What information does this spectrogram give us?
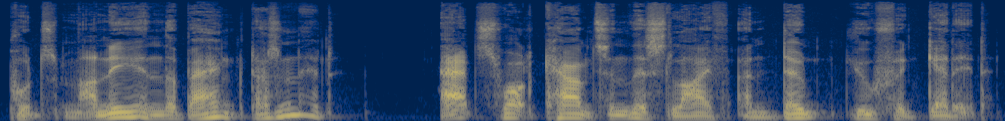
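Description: A man's voice: fairly low pitch, sing-song, moderate pace, fairly bright tone, husky, dry recording, studio quality, pitched above the performer's own voice, heavily acted. A man voicing a grasping, bossy old village grandfather in a storybook, nagging and dismissive.

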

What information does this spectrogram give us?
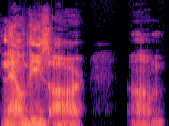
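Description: A man hosting a talk show with a hoarse, nearly gone voice, delivering a blunt and insistent commentary monologue that repeats its points. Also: medium pitch, steady tone, drawn-out words. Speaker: podcast host.

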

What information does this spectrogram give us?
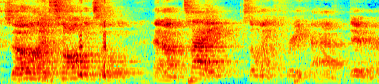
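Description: An American man hosting a casual podcast, chatting and telling stories in slangy, informal talk, his voice slightly hoarse from recovering after losing it. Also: on the high side, expressive, fairly quick, a bit bright. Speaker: podcast host. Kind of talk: casual podcast chat and storytelling. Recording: echoey room, distant mic, faint noise.

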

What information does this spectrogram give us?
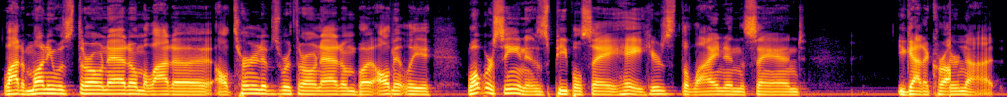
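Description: A man co-hosting a radio show, explaining things in a measured, plain way during casual chat. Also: mid-range voice, fairly even intonation, clean tone. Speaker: radio co-host.

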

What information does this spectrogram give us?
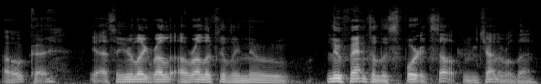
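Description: A man's voice: fairly low pitch, a little fast. A man co-hosting a podcast, chatting in a laid-back way with lots of filler words. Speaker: podcast co-host. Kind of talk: casual podcast chat.

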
